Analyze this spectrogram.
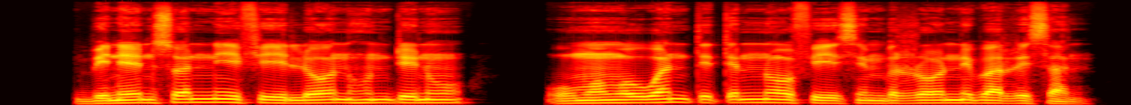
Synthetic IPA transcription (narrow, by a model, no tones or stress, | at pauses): bɪne̞ːnsɔnːiːfɪlo̞ːnhʊnd̪ɪnuː | ʔuːmɐmɐwːɐnt̪ʼɪt̪ʼɪnːo̞ːfɪːsɪmbɪrːo̞ːnːɪbɐrːɪsɐn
